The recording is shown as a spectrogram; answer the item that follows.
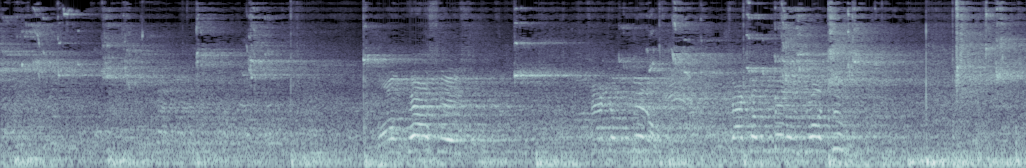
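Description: A basketball dribbled on a hardwood gym floor, with short squeaking chirps from sneakers on the court and voices, all echoing in a large gym.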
